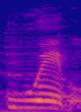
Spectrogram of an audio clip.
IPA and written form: 'we.β̞o (huevo)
